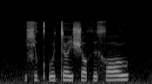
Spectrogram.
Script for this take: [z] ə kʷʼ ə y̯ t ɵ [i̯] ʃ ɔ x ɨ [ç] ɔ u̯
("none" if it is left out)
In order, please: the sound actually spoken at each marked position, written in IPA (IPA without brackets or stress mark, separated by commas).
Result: ɕ, i̯, x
